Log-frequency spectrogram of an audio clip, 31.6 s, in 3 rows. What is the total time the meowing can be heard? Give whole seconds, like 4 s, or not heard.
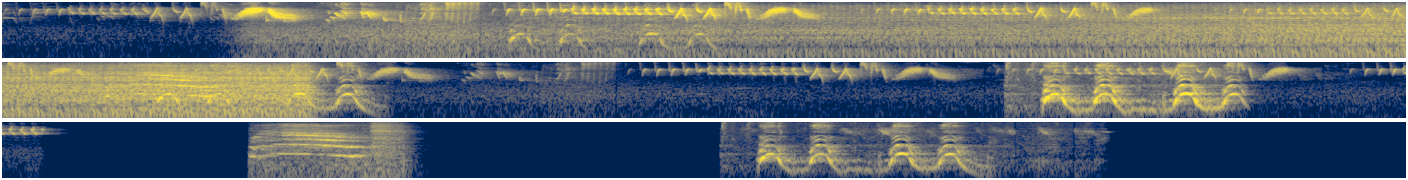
2 s.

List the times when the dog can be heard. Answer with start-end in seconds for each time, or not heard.
3.8-5.4, 11.7-13.3, 18.1-19.9, 26.4-28.9.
